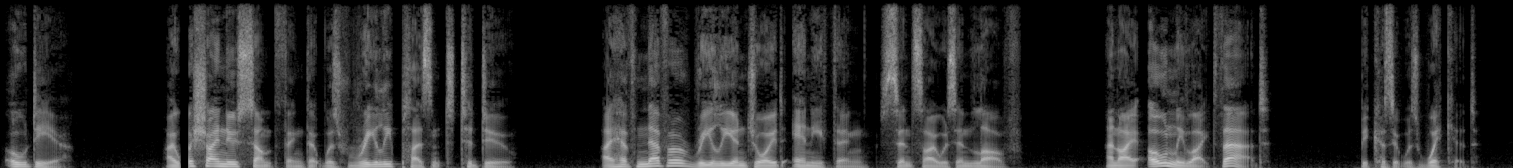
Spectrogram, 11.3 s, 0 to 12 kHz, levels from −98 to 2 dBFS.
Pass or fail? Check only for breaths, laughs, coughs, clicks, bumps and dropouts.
fail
